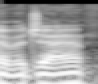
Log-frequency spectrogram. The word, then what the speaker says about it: Vijaya: Vijaya? – Mm-hmm. Yeah, Vijaya.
